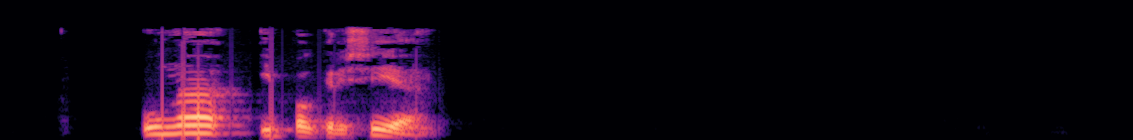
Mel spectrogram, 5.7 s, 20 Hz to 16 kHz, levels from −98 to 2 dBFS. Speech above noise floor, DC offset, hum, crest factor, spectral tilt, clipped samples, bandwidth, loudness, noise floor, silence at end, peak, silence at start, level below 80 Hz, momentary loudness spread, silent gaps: 52 dB; under 0.1%; none; 22 dB; -6 dB/octave; under 0.1%; 8 kHz; -19 LUFS; -69 dBFS; 3.55 s; -2 dBFS; 0.7 s; -56 dBFS; 10 LU; none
